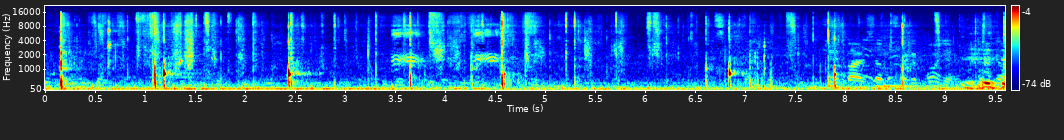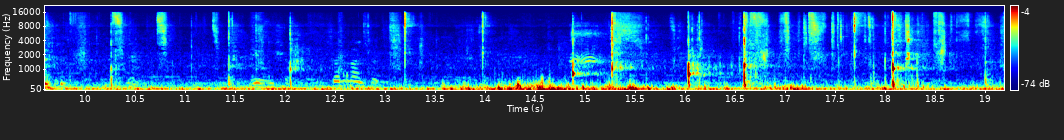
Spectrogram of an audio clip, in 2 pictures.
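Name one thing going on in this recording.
Paddles pop sharply against a plastic ball in a back-and-forth rally.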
